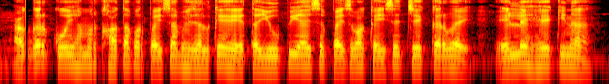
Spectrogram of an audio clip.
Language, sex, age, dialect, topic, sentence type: Magahi, male, 18-24, Central/Standard, banking, question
